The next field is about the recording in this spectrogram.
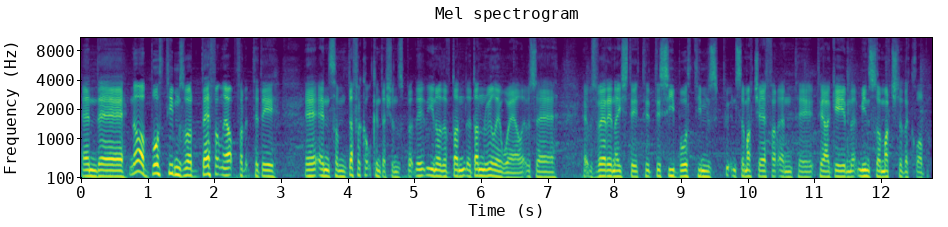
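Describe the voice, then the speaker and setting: A man, effusive but halting, interviewed after a match as club president. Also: medium pitch, fairly even intonation, a little hiss or hum.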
